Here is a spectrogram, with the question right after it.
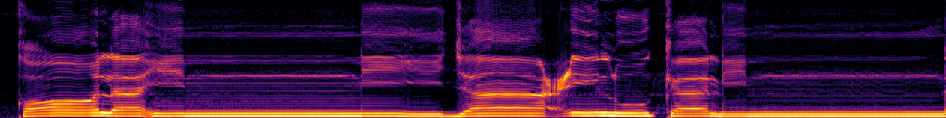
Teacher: Huruf ja kita panjangkan dua harakat karena terdapat alif di depannya.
